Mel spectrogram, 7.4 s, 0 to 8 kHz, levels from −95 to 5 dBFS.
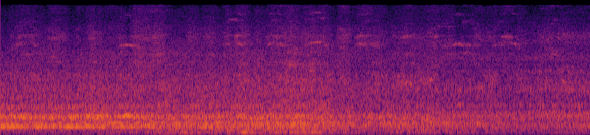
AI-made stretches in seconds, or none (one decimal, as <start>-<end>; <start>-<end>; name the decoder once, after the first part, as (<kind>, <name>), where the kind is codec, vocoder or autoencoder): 0.8-1.4 (vocoder, BigVGAN v2); 4.7-5.4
